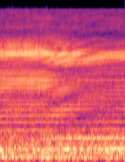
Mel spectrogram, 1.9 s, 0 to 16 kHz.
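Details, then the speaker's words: Dicon 37-inch LCD TV, picture present but no programme audio: a steady harsh electrical buzz with a thin high whine from the speakers whenever the set is powered on. "इस तरह की इसकी sound आती है, ठीक है। ये इसमें फॉल्ट है, पिक्चर भी आती है लेकिन इसकी साउंड जो है वो इसी तरह आती रहती है, ठीक है।"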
